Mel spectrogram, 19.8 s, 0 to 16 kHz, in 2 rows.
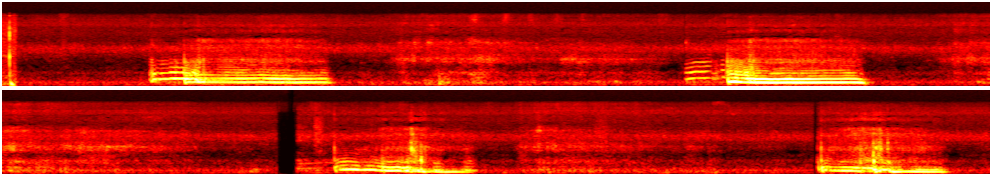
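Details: Deep, droning, groaning snores with quieter breaths between, about every five to six seconds (roughly 10 a minute), from a sleeping Labrador dog; snoring.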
